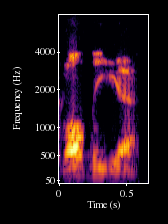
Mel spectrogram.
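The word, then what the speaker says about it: رضي: তাহলে এই শব্দটা হচ্ছে রদিয়া, উচ্চারণ কি? রদিয়া, রদিয়া, রাদিয়া। রদিয়া। নরমালি রাদিয়া। দিয়া বলে না, রদিয়া, একটু মোটা করার চেষ্টা করতে হবে।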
